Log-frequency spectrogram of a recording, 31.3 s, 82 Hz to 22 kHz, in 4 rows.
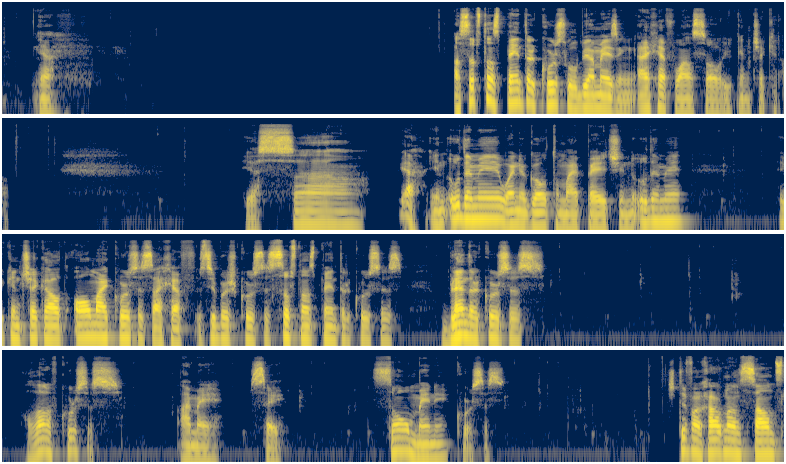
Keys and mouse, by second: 1.2 g, 7.4 g.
